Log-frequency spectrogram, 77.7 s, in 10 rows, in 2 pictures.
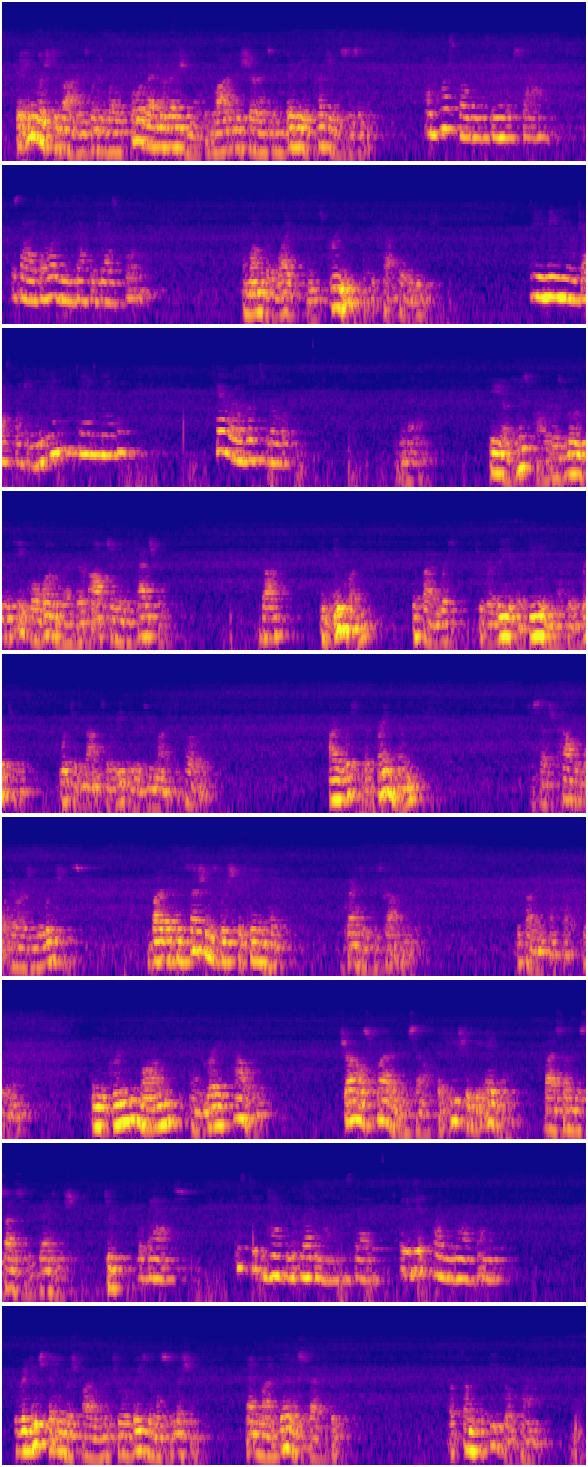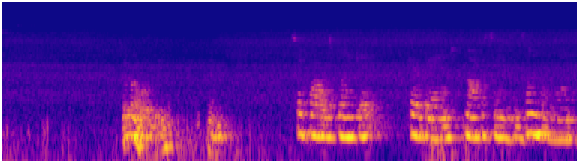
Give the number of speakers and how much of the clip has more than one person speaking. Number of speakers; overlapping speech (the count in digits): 3, no overlap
